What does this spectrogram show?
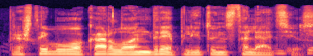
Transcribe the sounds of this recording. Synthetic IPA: pʲɾʲiɛʃt̪ɐɪbʊʋoːkɑɾlˠoːɐnʲd̪ʲɾʲeːpʲlʲiːt̪uːɪnst̪ɐlʲæːt̪sʲɪjo̰s

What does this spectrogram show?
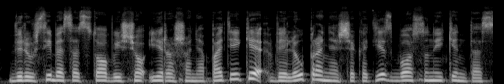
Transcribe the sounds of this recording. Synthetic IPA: ʋʲɪɾʲɛʊsʲiːbʲeːsɐt̪st̪oːʋɐɪʃjoːʔiːɾɐʃoːnʲɛpɑt̪ʲɛɪkʲeːʋʲeːlʲɛʊpɾɐnʲɛʃʲekɐt̪jɪsbʊʋoːsʊnɐɪkʲɪnt̪ɐs

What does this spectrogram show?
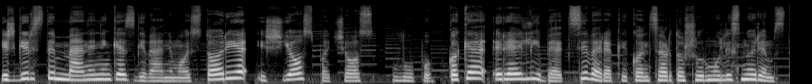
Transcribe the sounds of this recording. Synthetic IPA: ɪʒʲɡʲɪɾʲsʲt̪ʲɪmʲæːnʲɪnʲɪŋʲkʲeːsɡʲiːʋʲæːnʲɪmoːɪst̪oːɾʲɪjɛɪʃjoːspɐt͡ʃʲoːs | lˠuːpukoːkʲɛɾʲɛɐlʲiːbʲeɐt̪ʲsʲɪʋʲɛɾʲɛkɐɪkoːnʲsʲɛɾt̪oːʃʊɾmʊlʲiːsnʊɾʲɪmst̪ɐ

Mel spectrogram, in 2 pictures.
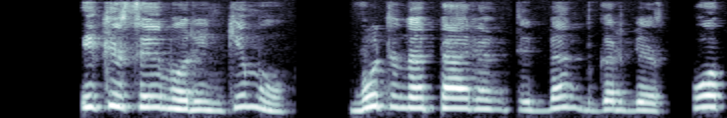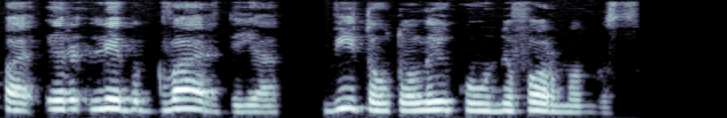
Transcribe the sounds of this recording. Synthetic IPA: ɪkʲɪsʲɛɪmoːɾʲɪŋʲkʲɪmuː | buːt̪ʲɪnɐpʲæːɾʲɛŋʲk̚t̪ʲɪbʲɛnd̪ɡɐɾʲbʲiɛskuɔpɑːʔɪɾlʲeːbʲɡʋɑˑɾʲd̪ʲɪjæ | ʋʲiːt̪ɔʊt̪oːlˠɐɪkuːʊnʲɪfɔɾmɔmʲɪs

